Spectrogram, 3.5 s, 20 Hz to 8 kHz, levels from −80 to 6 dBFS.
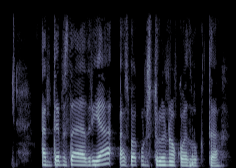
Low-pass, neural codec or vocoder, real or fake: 7.2 kHz; none; real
